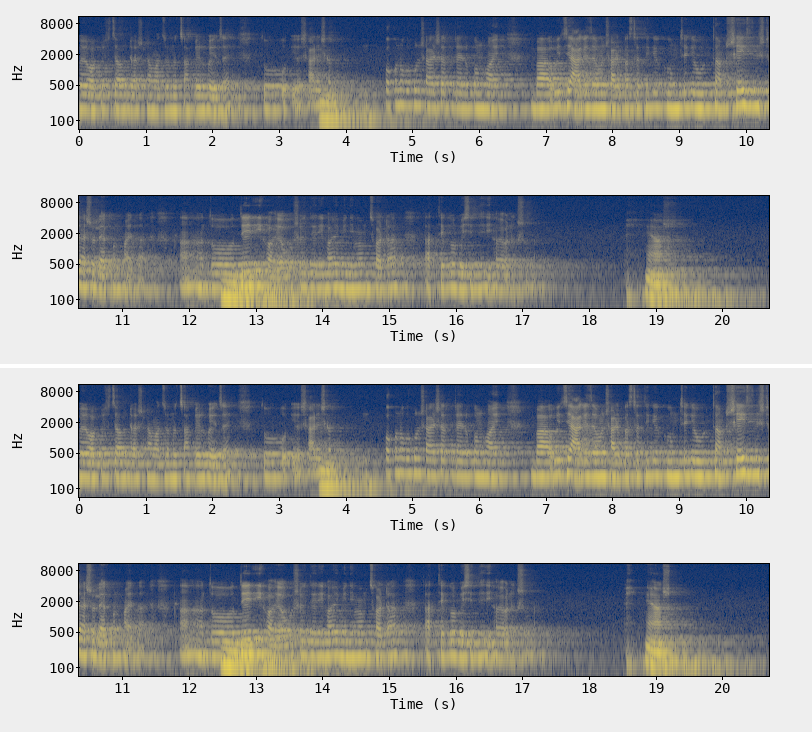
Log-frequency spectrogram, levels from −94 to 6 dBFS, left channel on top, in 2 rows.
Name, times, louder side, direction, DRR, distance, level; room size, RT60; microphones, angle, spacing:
voice 1, 0.0-3.8 4.3-17.2, right 1 dB, 15° right, 7 dB, 1.2 m, -21 dB
voice 2, 3.6-4.0 12.5-13.0 18.8-19.2, right 1 dB, 80° right, 7 dB, 1.7 m, -15 dB
21.0 x 19.0 x 6.7 m, 2.6 s
head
